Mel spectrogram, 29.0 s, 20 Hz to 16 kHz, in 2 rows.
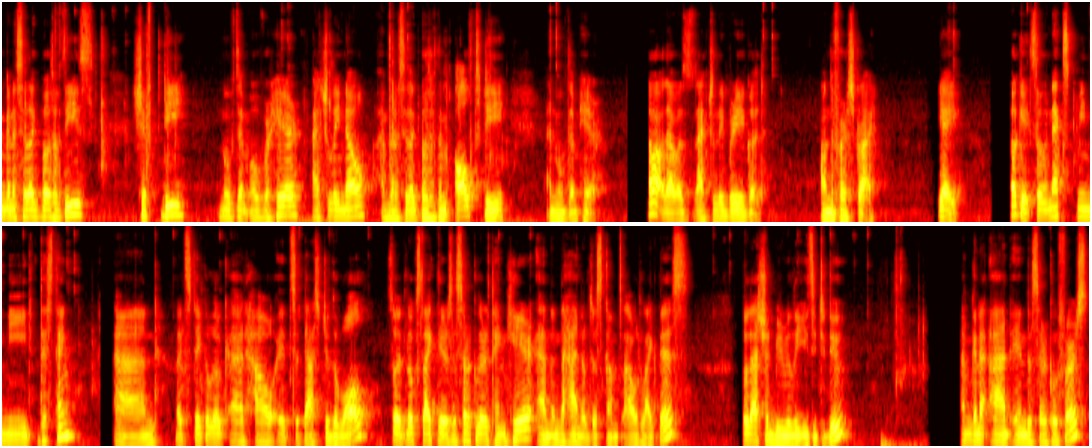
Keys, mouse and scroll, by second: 0.7 shift+click, 0.9 shift+middle click, 1.4 middle click, 1.8 shift+d, 4.3 ctrl+z, 4.7 ctrl+z, 5.3 shift+click, 5.9 alt+d, 7.7-8.4 scroll up 10, 8.3 shift+middle click, 10.1 click, 11.7-12.2 scroll down 9, 12.6 click, 12.9 scroll down 4, 13.2 shift+middle click, 13.2 scroll up 6, 13.4 shift+middle click, 13.9-14.5 scroll up 10, 14.5 shift+middle click, 15.4 shift+right click, 15.8 shift+middle click, 15.8 scroll down 1, 16.1-16.5 scroll up 5, 16.5 shift+middle click, 17.1 scroll down 3, 17.4 middle click, 18.8 middle click, 21.1 middle click, 21.5-22.5 scroll down 2, 23.5 middle click, 24.2 middle click, 24.5-25.1 scroll up 4, 25.1 middle click, 25.8 middle click, 26.9 shift+a.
